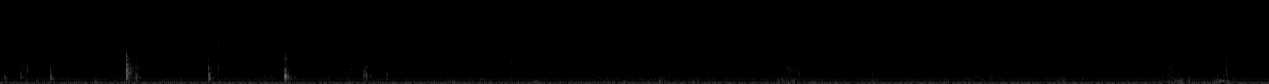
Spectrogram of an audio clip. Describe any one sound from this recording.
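Heavy cloth rustles.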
